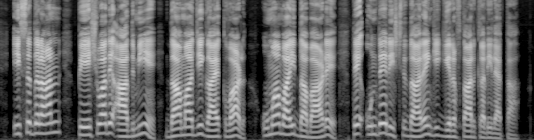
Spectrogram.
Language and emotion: Dogri, neutral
